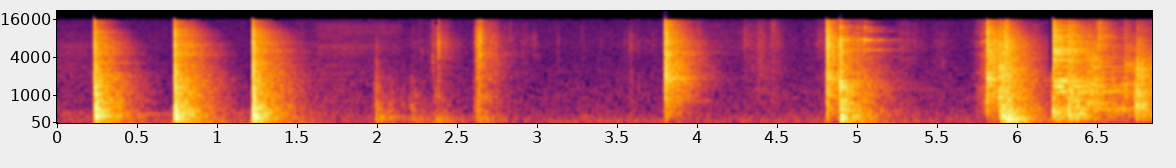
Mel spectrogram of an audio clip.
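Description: Hammer blows on brass plumbing pieces, struck to get parts out of them: three hard metal strikes about half a second apart, a few lighter taps, another hard strike, then a quick run of clanking and rattling near the end.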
